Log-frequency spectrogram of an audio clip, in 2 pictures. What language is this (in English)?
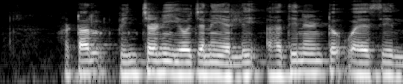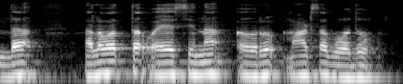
Kannada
